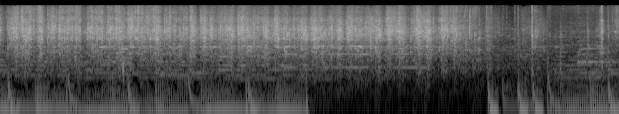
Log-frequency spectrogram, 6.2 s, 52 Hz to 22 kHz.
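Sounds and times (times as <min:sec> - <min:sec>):
ice rattling in a metal cocktail tin with blanc vermouth and lemon juice: 0:00.0 - 0:06.1.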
